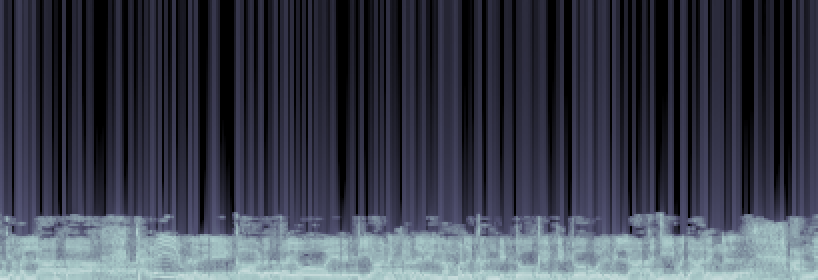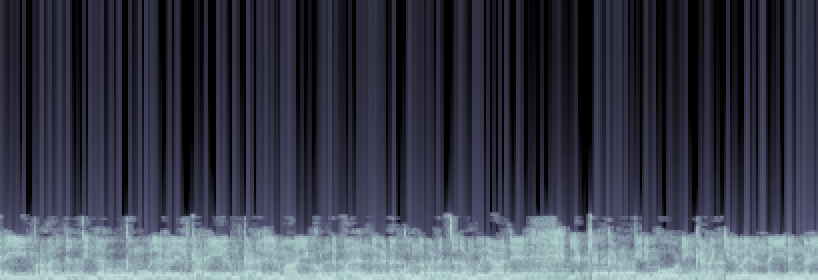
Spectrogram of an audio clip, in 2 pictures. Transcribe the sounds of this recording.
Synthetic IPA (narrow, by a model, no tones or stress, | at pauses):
d̪ʱjɐmɐlːaːt̪ːɐ | kɐɾɐjiluɭːɐðine̞ːkaːɭɐt̪rɐjoːeɾɐʈːijaːɳɨkɐɽɐlilnɐmːɐɭkɐɳɖiʈːo̞ːke̞ːʈːiʈːo̞ːpo̞ːlumilːaːt̪ːɐd͡ʑiːʋɐd͡ʑaːlɐŋːɐɭ | ɐ̰ŋːɐne̞iːprɐbɐɲd͡ʑɐt̪ːindemukːumuːlɐɣɐɭilkɐɾɐjilumkɐɽɐlilumaːjikːo̞ɳɖɨpɐɾɐnːukiɽɐkːunːɐpɐɽɐt͡ɕːɐðɐmbuɾaːnde̞ | lekʂɐkːɐɳɐkːinuko̞ːɽikːɐɳɐkːinuʋɐɾunːɐinɐŋːɐɭi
